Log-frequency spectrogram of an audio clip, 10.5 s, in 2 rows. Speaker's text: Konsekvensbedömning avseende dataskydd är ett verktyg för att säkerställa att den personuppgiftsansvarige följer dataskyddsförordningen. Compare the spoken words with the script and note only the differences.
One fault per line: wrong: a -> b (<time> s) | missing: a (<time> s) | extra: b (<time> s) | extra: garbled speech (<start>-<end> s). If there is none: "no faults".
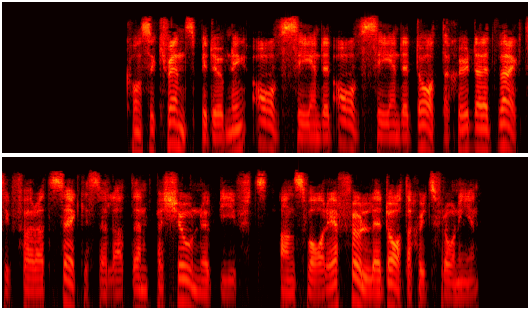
extra: avseende (3.3 s)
